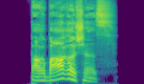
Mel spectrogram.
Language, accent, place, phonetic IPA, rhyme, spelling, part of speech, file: German, Germany, Berlin, [baʁˈbaːʁɪʃəs], -aːʁɪʃəs, barbarisches, adjective, De-barbarisches.ogg
- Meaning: strong/mixed nominative/accusative neuter singular of barbarisch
